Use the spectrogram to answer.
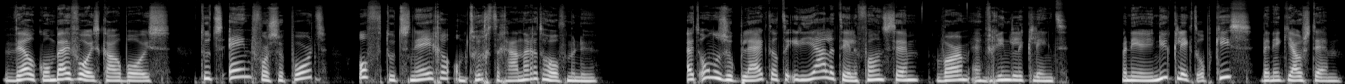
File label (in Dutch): VOICEMAIL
